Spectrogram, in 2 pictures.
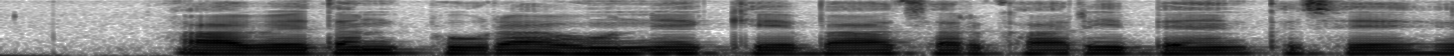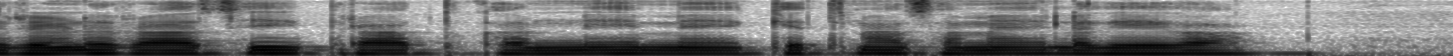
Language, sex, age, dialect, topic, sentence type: Hindi, male, 18-24, Marwari Dhudhari, banking, question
